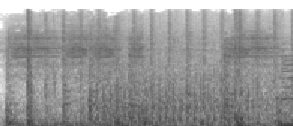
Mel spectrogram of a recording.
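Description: Gunfire in the video game Apex Legends, a dense burst of rapid automatic shots crackling loudly over game noise for about two seconds without talk.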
